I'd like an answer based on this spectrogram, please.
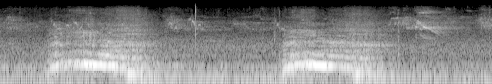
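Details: Zoo lion in Boston, Massachusetts, giving two long, moaning roars about two seconds apart. Each one swells and then falls away in pitch.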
